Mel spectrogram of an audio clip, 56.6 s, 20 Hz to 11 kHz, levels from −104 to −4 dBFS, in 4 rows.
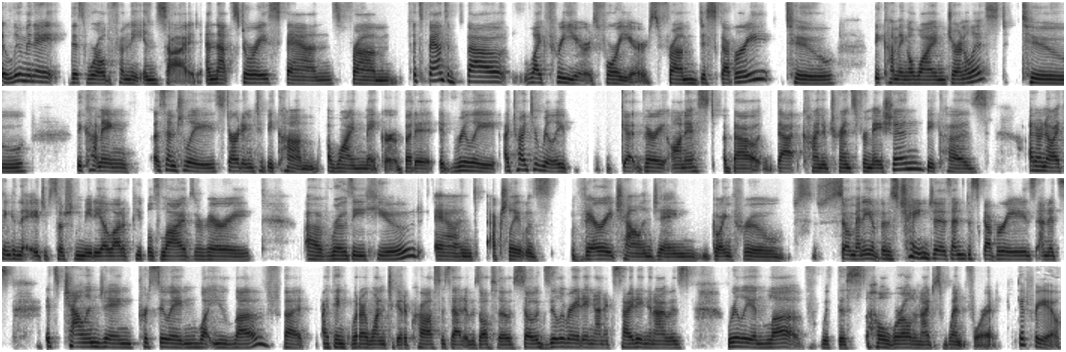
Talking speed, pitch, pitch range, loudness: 140 wpm, 145 Hz, 135-160 Hz, -19 LUFS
